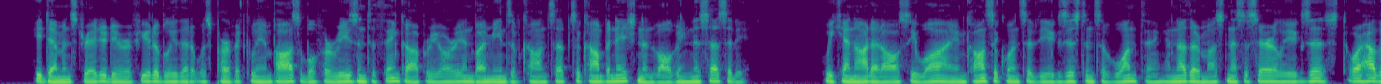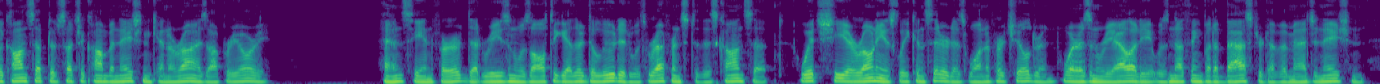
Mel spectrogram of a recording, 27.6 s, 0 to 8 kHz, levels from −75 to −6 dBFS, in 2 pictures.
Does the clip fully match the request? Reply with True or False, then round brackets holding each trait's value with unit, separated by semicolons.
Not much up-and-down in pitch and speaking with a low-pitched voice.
True (2.2 semitones; 100 Hz)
